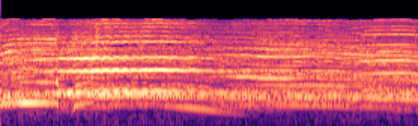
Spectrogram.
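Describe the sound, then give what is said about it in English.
A large stadium crowd roars and cheers in a sustained wall of noise, with high whoops and shouts rising above the dense, steady din for the full few seconds. “I heard that thunder that took over this stadium.”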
